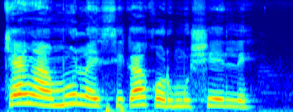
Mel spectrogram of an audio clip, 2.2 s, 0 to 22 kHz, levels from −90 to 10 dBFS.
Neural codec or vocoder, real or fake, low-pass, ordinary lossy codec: none; real; none; none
